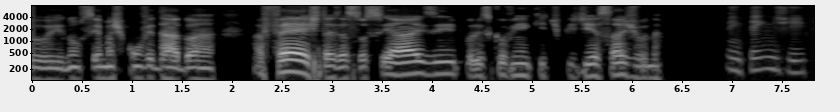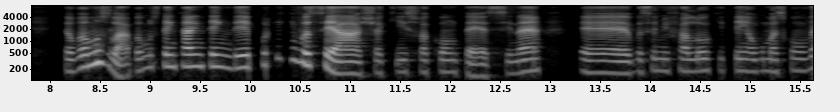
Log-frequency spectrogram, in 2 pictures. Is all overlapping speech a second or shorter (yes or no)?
yes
